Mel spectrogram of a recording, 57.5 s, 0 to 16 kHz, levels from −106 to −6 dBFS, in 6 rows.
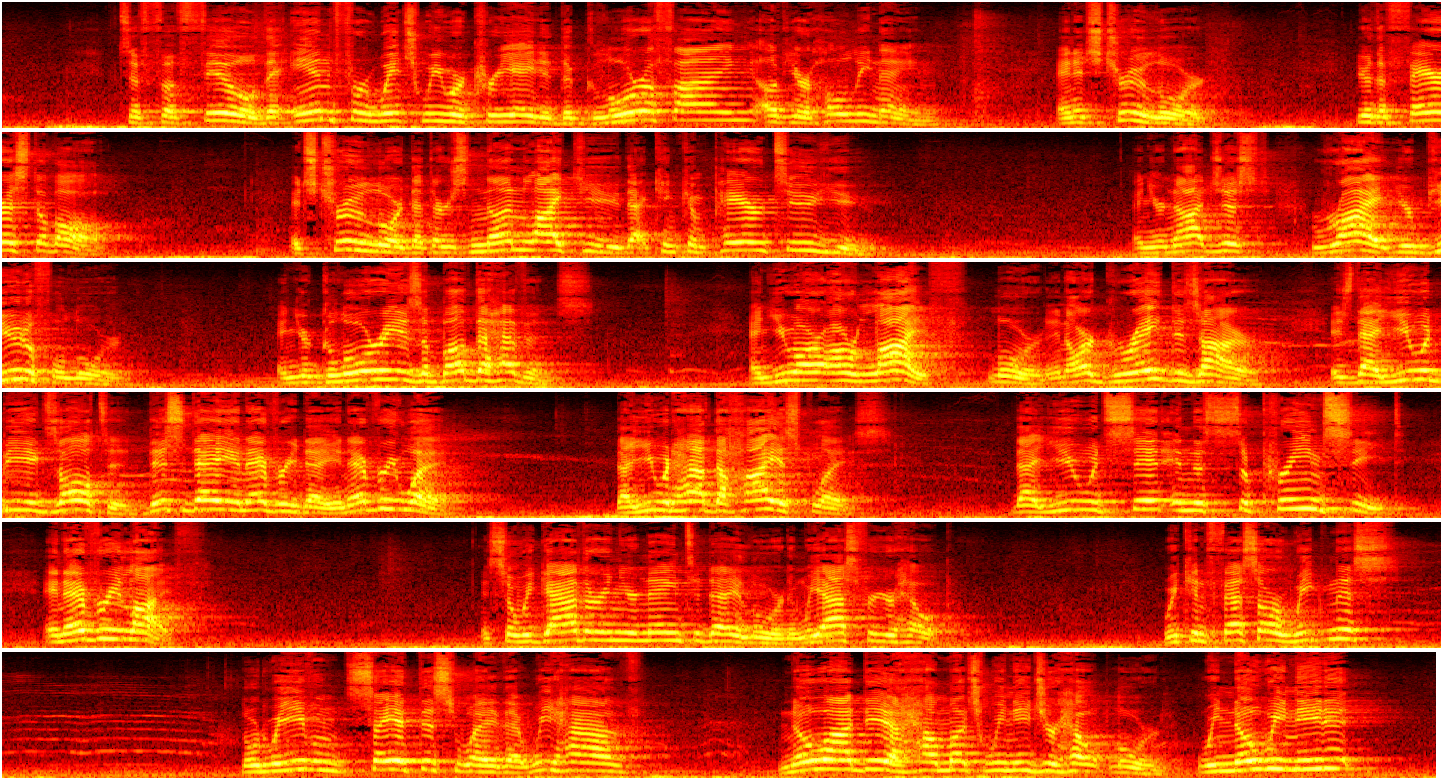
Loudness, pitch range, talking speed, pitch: -24 LUFS, 150-235 Hz, 145 wpm, 210 Hz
